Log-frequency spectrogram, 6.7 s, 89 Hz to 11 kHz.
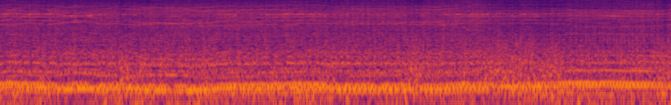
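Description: Quadcopter's Sunnysky 2212 1400Kv brushless motors spinning 8-inch props, a steady buzzing drone whose pitch wavers slightly up and down with throttle, over a rushing hiss, heard from a microphone on the craft itself.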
